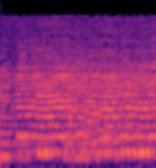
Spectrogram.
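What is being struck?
Nothing is struck.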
